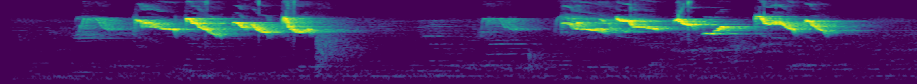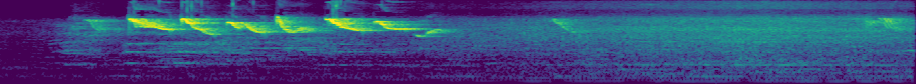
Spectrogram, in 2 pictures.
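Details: White-eye song, played as a lure to get caged white-eyes to open their beaks and sing, with three bursts of high, rapid, sweeping descending notes separated by short pauses; a hiss of noise follows at the end.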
